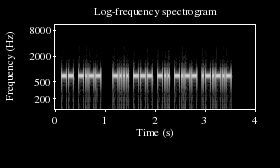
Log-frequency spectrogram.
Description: Morse code, heard as a keyed tone, about 36 wpm, 700 Hz. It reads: MY BODY.
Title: Sentences from Top 1000 Words - Review Part 1 - 35wpm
